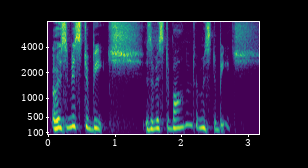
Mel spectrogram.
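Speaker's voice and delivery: put-on British villain voice, soft; mock British accent. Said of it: "I make him talk British".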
